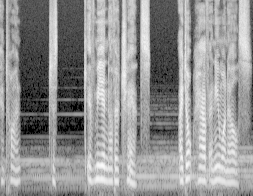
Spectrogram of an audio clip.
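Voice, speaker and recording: A man's voice: high-pitched, fairly even intonation, measured pace, darkish tone, soft background music. Man playing a desperate, pleading, regretful lover. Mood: begging. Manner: pleading, stammering. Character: desperate, regretful man begging his old male lover back.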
